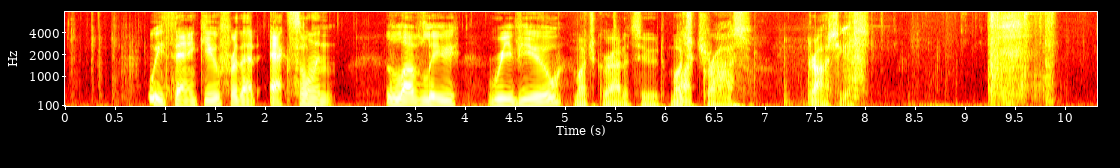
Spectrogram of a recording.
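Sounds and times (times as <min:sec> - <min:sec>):
set of keys tossed off a table: 0:00.0 - 0:00.9, 0:06.2 - 0:10.3
speech: 0:00.9 - 0:08.1.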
